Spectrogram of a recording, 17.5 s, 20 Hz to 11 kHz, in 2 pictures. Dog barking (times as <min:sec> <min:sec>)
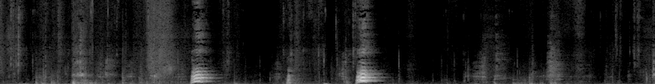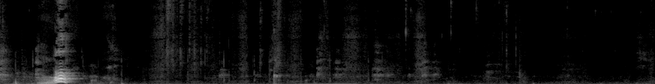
0:02.5 0:03.0, 0:04.7 0:05.2, 0:09.3 0:09.8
